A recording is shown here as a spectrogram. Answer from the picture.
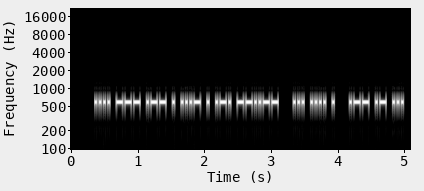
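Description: Morse code, heard as a keyed tone, about 37 wpm, 600 Hz. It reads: HOWEVER, SHE WAS
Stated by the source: Morse code practice at 35–39 wpm sending English text of Ken Follett's novel Never, from CW med Gnister.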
